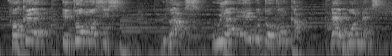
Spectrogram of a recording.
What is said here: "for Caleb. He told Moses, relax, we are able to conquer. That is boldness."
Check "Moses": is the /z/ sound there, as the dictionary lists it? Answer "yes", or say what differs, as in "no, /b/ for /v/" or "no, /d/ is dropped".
no, /s/ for /z/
